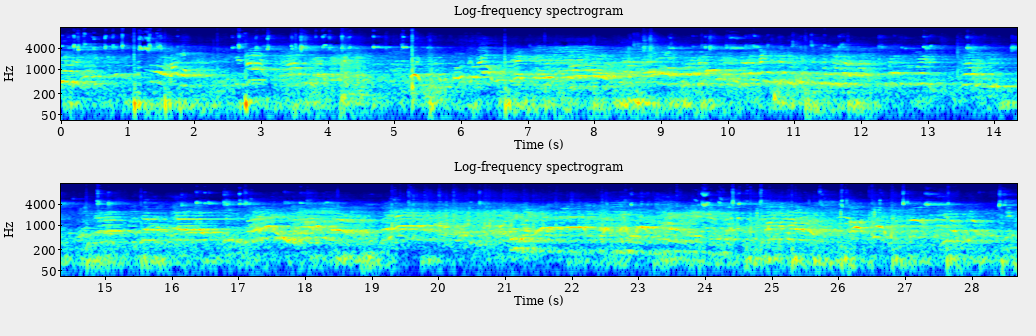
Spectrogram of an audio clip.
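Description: A basketball being dribbled on a hardwood gym floor, with indistinct voices from players and crowd echoing in a large hall.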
